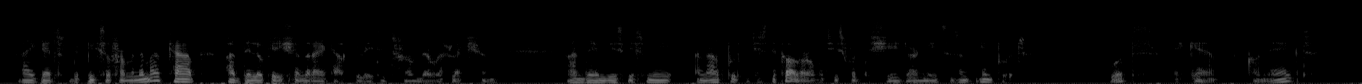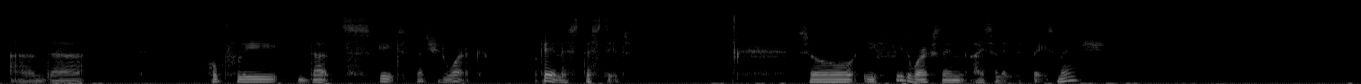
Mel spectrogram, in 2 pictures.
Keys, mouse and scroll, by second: 1.0 click, 2.4 scroll, 2.6 click, 4.5-5.1 scroll, 10.3-15.3 drag, 15.8-16.7 scroll down 1, 16.7-17.2 scroll down 2, 17.4 middle click, 18.4 click, 21.1 scroll, 23.9 click, 26.9 click.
